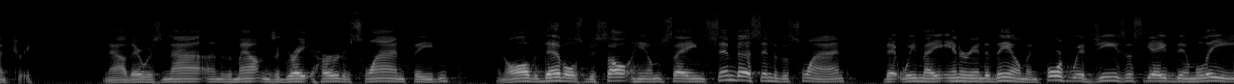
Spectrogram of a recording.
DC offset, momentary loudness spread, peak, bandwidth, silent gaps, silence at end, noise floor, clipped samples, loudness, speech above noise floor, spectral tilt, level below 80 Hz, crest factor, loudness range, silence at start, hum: under 0.1%; 11 LU; -18 dBFS; 16.5 kHz; none; 0 s; -70 dBFS; under 0.1%; -36 LUFS; 35 dB; -7 dB/octave; -70 dBFS; 18 dB; 4 LU; 0 s; none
